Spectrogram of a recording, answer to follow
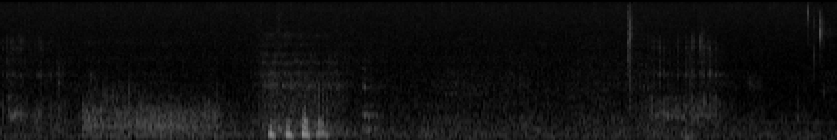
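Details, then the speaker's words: Adult snoring in which the epiglottis contributes most, flipping over the airway like a lid: a soft breath, then a brief low rattling flutter on inhalation; epiglottic snoring. "oh this one actually does have snoring this one the epiglottis actually contributes the most and you can flips over like a lid and actually creates the snoring sound"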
